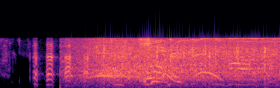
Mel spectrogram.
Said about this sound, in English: that was your cherry popping applause.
